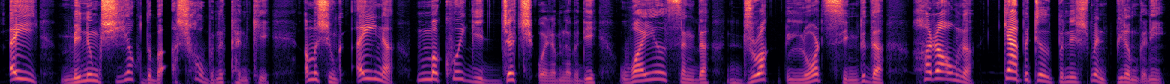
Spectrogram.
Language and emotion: Manipuri, angry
